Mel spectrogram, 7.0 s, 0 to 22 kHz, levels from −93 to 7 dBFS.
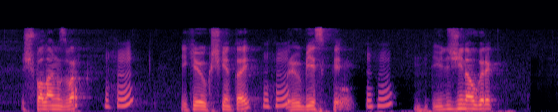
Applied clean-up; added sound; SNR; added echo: neural mask model Resemble Enhance denoiser.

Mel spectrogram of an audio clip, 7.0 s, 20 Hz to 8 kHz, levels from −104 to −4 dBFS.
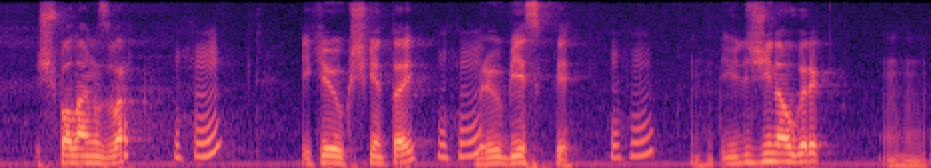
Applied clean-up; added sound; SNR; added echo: none; none; none; none.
